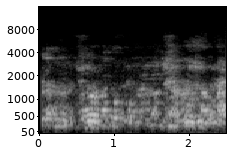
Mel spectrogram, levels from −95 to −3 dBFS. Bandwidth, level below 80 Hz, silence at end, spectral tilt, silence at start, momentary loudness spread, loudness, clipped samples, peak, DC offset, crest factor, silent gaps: 7 kHz; -76 dBFS; 0 s; -7 dB/octave; 0.05 s; 11 LU; -32 LUFS; under 0.1%; -14 dBFS; under 0.1%; 16 dB; none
